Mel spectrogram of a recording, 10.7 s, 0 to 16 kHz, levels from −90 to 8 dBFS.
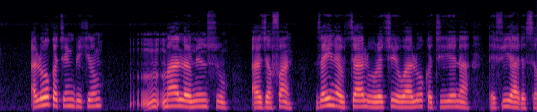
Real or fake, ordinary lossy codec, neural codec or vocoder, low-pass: real; none; none; 10.8 kHz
